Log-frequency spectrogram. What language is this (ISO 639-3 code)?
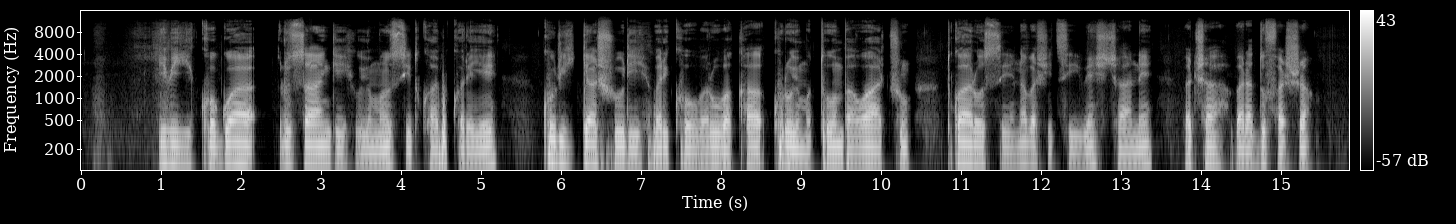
run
